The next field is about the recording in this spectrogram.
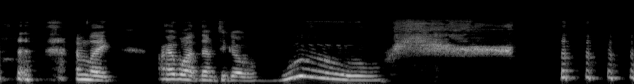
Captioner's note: chuckles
